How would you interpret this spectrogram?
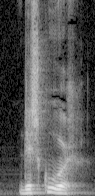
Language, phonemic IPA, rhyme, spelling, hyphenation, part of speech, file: Dutch, /dɪsˈkuːr/, -uːr, discours, dis‧cours, noun, Nl-discours.ogg
- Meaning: 1. discourse (way of thinking involving certain concepts and terms) 2. discourse (exposition of some length)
